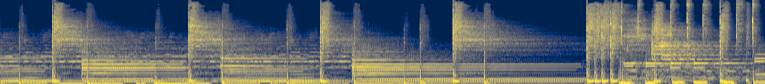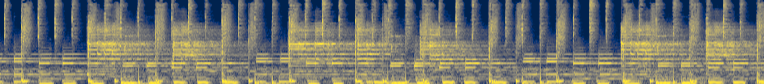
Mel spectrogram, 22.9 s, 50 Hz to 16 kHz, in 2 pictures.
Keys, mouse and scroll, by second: 3.2 scroll down 2, 3.3-3.6 middle drag, 3.6 ctrl+s, 4.4 ctrl+shift+click, 4.6 middle click, 5.0 ctrl+s, 5.8 click, 6.5 scroll down 1, 6.6 middle click, 6.9 ctrl+s, 6.9 shift+a, 7.2 shift+a, 9.3 middle click, 9.6 s, 11.7 click, 13.5-15.9 drag, 16.5 scroll up 3, 17.1 middle drag, 17.3 click, 17.4 ctrl+t, 17.7 scroll down 1, 17.9-19.1 middle drag, 19.1-20.8 drag, 20.8 middle click, 21.1 scroll up 1, 21.9-22.9 drag.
